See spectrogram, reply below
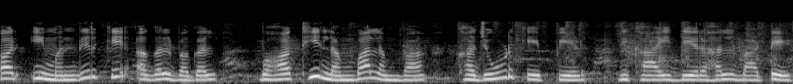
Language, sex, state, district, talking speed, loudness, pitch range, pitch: Bhojpuri, female, Bihar, East Champaran, 115 wpm, -15 LUFS, 210-255 Hz, 225 Hz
